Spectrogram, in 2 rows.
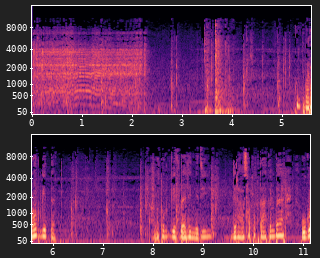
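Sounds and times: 
door creaking open: 0:00.0 - 0:02.4, 0:03.4 - 0:04.3
speech: 0:05.3 - 0:06.2, 0:08.2 - 0:11.1.

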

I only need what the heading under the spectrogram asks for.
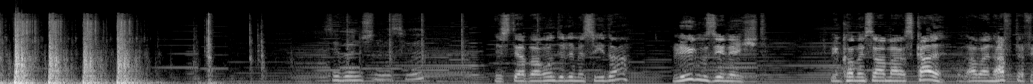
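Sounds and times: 
police officers pounding on a wooden door: 0:00.0 - 0:02.3
speech: 0:03.3 - 0:10.3.

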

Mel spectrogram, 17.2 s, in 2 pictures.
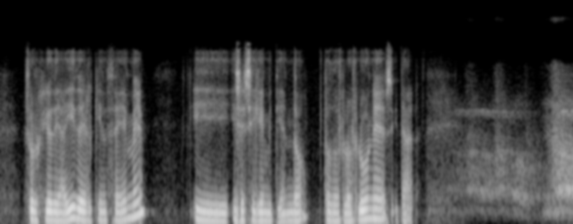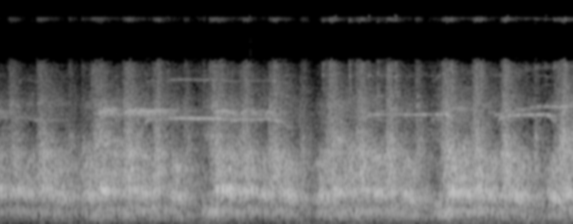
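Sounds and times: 
speech: 0:00.4 - 0:02.2, 0:02.9 - 0:06.3
crowd shouting and chanting inside occupied bank: 0:07.0 - 0:17.1.

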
